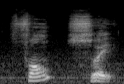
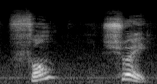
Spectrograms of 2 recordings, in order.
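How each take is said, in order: First: It is pronounced with Cantonese sounds. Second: It is pronounced with Mandarin sounds. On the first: "Em cantonês" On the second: "em mandarim"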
